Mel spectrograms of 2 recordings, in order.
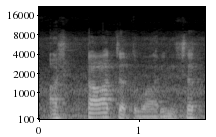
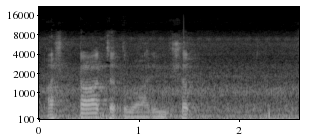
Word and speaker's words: अष्टाचत्वारिंशत: 45 पंचचत्वारिंशत, 46 षट्चत्वारिंशत, 47 सप्तचत्वारिंशत, 48 अष्टाचत्वारिंशत। ये 48 में या 38 में या 28 में आपको याद रखना है, इनमें आ की मात्रा लग जाती है, अष्टाचत्वारिंशत, 49 नवचत्वारिंशत और 50 पंचाशत।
